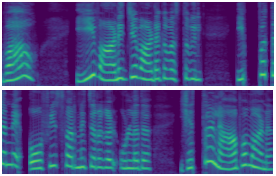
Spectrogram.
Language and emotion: Malayalam, surprised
